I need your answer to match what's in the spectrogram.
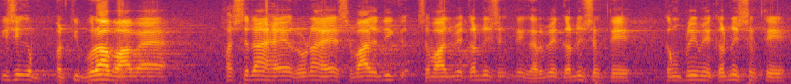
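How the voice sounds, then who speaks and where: A man's voice: mid-range voice, steady tone, normal speed, pushed and bright, long reverb tail, slight background noise. A man leading a spiritual gathering through guided meditation and release exercises, with commanding, repetitive instructions. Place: large hall at a religious gathering.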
